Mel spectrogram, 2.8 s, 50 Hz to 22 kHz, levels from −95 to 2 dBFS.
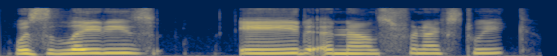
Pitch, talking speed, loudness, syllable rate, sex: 265 Hz, 170 wpm, -18 LUFS, 4.3 syllables/s, female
